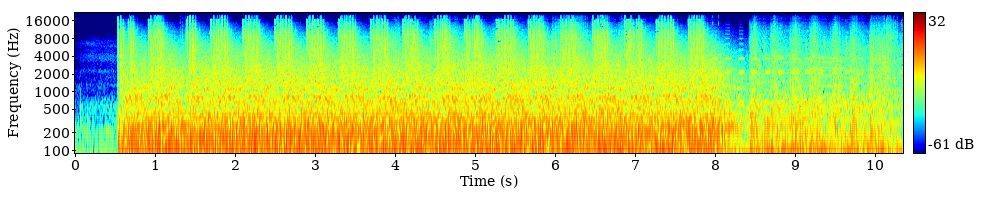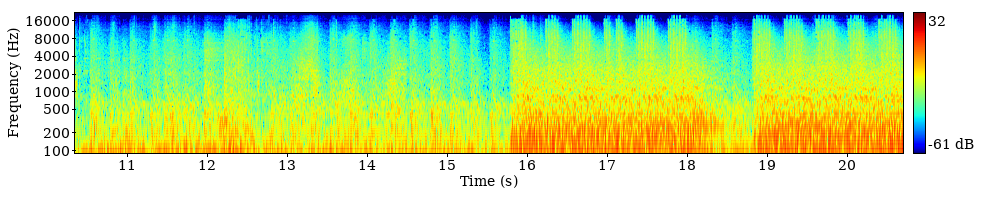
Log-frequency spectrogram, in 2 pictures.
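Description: Sustained rapid gunfire in the video game Mass Effect 1, loud bursts of automatic shots rattling almost continuously, with short pauses between volleys.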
